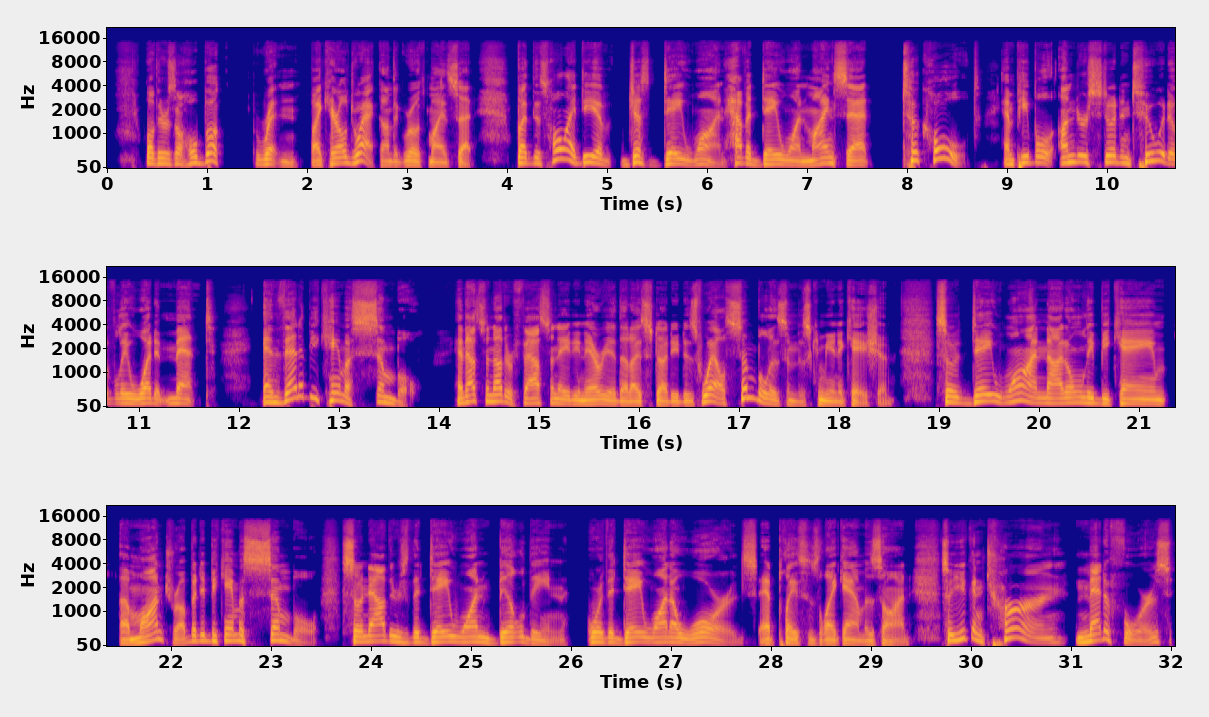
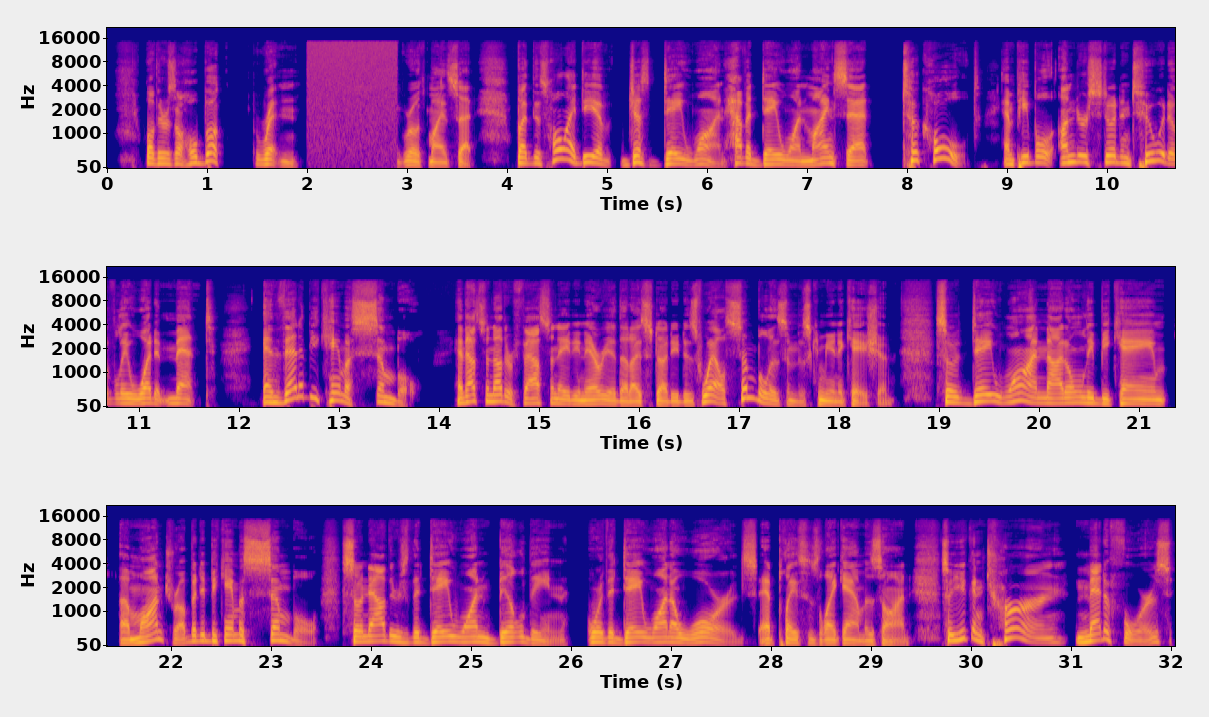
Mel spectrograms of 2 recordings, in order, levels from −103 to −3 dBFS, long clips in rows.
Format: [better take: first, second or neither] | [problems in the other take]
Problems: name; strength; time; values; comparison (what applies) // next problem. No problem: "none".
first | audio cutting out; filled with static; at 2 s for 1 s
